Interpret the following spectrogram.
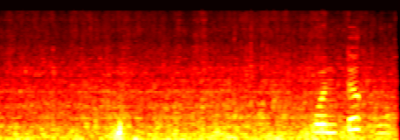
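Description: Low steady rumble of a boat under way on the river, with wind buffeting the microphone and a short thud about a second in.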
